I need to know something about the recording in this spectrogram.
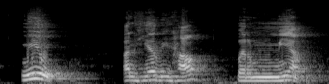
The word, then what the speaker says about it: mu: can we remember so this is a Greek letter and pronounce it as Mu and here we have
